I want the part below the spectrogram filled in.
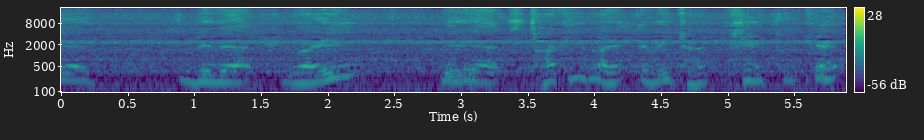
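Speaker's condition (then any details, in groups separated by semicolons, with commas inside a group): Cerebral palsy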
